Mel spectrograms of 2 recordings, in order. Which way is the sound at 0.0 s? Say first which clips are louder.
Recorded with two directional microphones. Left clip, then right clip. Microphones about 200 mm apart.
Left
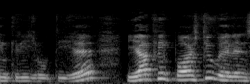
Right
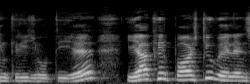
Right 5 dB; 45° right (ahead or behind).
